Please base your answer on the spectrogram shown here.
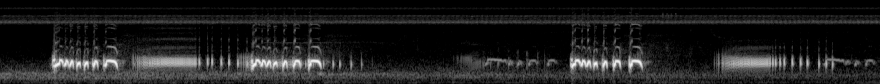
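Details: Local zebra dove (perkutut) singing, used to stimulate other doves to sing in morning and evening sessions: bubbly, staccato cooing phrases that roll and trill, repeated every few seconds over a faint high hiss.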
